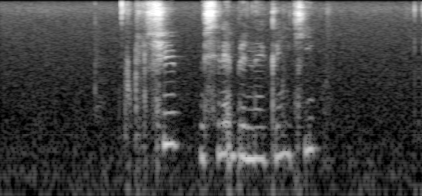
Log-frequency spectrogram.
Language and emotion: Russian, neutral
